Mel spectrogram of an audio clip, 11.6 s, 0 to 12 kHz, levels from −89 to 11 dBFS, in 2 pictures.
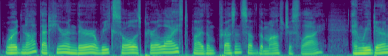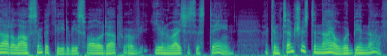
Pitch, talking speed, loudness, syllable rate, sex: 140 Hz, 200 wpm, -17 LUFS, 5.8 syllables/s, male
